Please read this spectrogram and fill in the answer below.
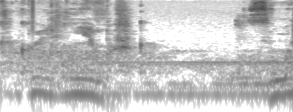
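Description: A person's quiet, low murmuring voice with no clear words, over a faint steady hum and a few light clicks.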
